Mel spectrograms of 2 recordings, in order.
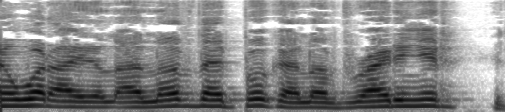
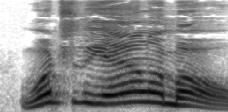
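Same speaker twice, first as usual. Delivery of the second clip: pitched-up, hollered shouting; 7 semitones higher than usual. Retelling how the man yells back down to the oil man, imitating a yell back. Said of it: "the man yells back down".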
